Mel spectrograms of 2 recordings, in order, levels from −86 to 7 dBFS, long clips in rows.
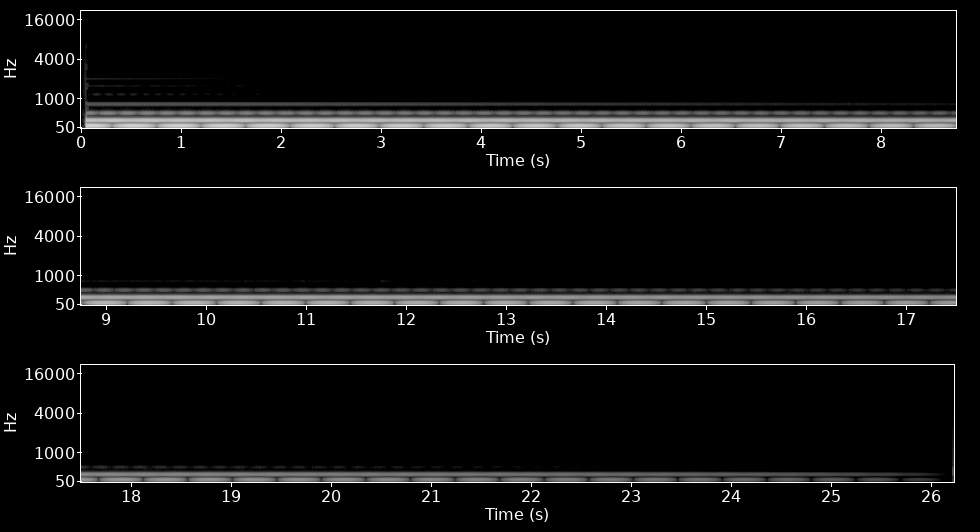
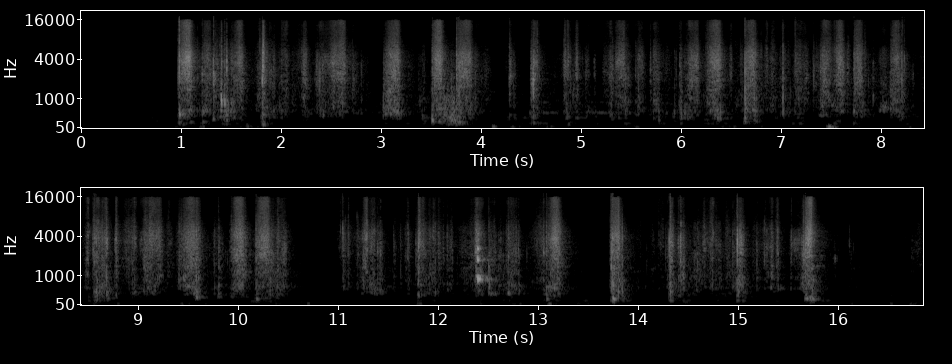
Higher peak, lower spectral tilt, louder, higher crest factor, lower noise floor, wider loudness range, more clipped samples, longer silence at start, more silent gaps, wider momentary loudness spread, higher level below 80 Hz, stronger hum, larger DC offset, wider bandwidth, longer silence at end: first, -6 dBFS vs -16 dBFS; first, -16.5 dB/octave vs 1.5 dB/octave; first, -22 LUFS vs -43 LUFS; second, 16 dB vs 32 dB; second, -70 dBFS vs -89 dBFS; first, 22 LU vs 4 LU; neither; second, 0.05 s vs 0.95 s; neither; first, 23 LU vs 15 LU; first, -54 dBFS vs -84 dBFS; neither; neither; second, 0.9 kHz vs 17 kHz; first, 3.35 s vs 0.05 s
